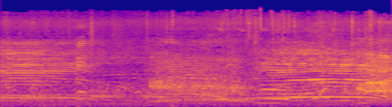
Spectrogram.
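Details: Lowing of cattle at Sukorejo market, Kendal, Indonesia, a place selling Simmental calves, heifers and breeding cows. Irregular moos, one long steady bellow near the end, with voices and crowd murmur around.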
